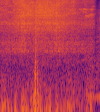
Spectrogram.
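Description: A steady hiss that slowly fades, with a single low thud about two-thirds of a second in.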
